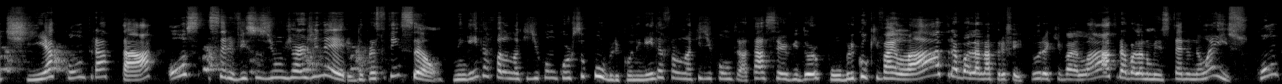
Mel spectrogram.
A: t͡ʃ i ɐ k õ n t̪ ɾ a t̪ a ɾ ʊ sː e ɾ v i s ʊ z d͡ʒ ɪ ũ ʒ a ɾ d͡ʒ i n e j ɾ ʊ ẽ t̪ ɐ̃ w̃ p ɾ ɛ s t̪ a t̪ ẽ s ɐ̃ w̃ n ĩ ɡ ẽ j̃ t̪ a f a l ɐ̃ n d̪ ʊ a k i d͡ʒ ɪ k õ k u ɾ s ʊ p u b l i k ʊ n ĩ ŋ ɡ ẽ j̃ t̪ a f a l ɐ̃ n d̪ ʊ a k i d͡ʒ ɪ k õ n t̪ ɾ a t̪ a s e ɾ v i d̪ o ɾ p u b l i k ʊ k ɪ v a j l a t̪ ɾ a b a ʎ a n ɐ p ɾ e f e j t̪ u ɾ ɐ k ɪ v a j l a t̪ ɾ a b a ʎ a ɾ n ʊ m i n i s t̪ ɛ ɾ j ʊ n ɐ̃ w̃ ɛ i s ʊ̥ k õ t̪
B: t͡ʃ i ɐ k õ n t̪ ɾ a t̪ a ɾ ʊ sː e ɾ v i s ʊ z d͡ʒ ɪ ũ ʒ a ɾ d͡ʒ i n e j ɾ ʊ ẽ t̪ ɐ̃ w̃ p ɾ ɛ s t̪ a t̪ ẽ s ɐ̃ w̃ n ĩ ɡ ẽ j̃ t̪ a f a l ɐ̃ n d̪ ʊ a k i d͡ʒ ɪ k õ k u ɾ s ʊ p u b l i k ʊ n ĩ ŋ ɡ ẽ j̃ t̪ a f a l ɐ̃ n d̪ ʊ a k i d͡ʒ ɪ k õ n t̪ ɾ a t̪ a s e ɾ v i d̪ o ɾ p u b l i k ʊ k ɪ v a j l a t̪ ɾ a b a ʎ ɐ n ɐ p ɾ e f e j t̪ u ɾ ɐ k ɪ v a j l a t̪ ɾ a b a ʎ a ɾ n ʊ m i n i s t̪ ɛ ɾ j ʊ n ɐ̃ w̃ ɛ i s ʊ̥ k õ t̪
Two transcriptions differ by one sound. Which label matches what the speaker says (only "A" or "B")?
A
